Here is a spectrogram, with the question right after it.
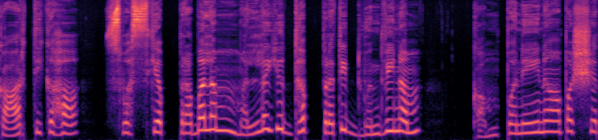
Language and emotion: Sanskrit, fearful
